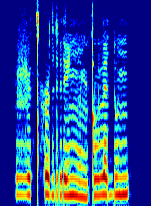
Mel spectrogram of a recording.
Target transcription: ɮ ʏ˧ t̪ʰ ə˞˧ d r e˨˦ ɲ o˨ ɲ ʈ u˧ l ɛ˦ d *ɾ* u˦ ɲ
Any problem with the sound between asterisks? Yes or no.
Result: no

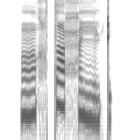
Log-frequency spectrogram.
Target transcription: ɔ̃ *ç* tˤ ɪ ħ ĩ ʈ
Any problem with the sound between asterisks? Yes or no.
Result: yes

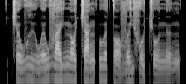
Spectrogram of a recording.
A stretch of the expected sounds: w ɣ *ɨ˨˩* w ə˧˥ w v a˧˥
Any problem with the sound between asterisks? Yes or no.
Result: no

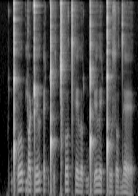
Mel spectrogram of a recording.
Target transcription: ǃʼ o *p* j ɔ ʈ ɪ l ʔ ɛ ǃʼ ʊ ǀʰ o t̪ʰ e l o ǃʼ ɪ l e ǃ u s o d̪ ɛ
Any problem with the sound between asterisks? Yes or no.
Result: no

